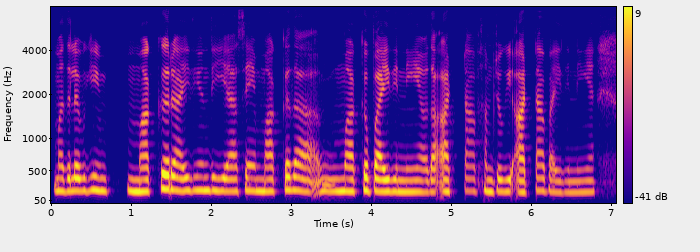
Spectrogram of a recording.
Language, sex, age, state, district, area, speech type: Dogri, female, 30-45, Jammu and Kashmir, Samba, rural, spontaneous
